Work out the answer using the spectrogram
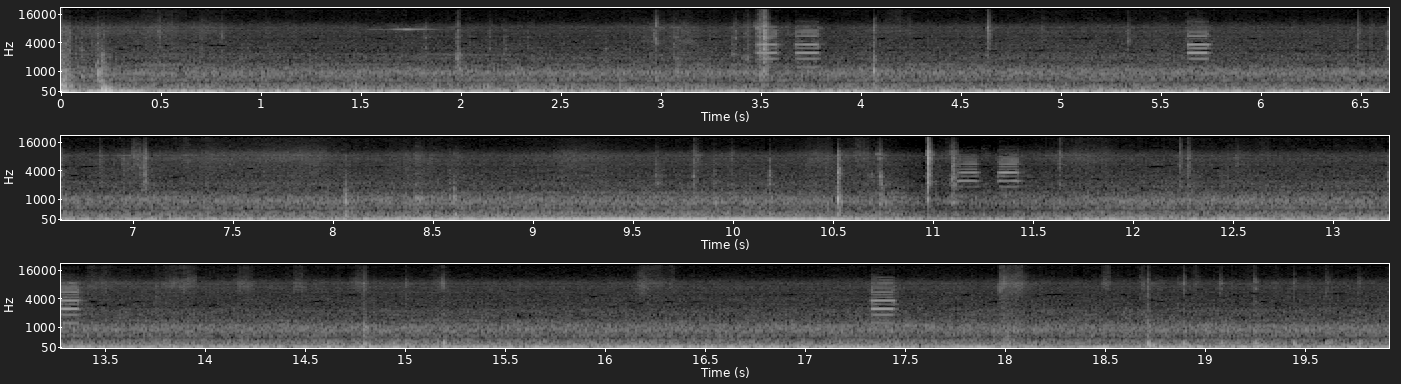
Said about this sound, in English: All right, I'm gonna shut up for a bit so I can pay for my car wash ticket here.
